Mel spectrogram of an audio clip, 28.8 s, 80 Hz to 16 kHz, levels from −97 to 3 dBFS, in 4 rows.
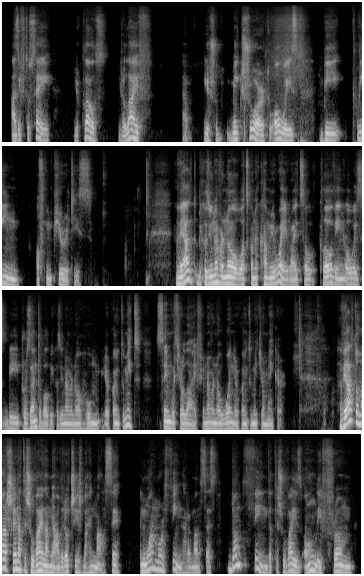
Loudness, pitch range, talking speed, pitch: -25 LUFS, 105-130 Hz, 150 wpm, 115 Hz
